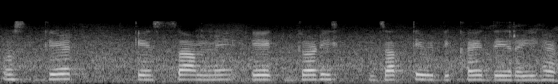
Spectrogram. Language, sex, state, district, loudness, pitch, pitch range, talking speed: Hindi, female, Rajasthan, Bikaner, -18 LUFS, 220 Hz, 210-225 Hz, 130 wpm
